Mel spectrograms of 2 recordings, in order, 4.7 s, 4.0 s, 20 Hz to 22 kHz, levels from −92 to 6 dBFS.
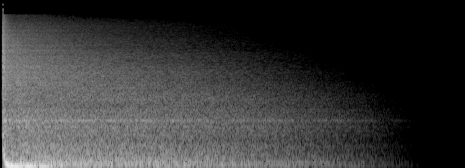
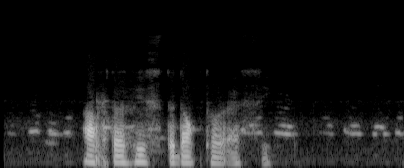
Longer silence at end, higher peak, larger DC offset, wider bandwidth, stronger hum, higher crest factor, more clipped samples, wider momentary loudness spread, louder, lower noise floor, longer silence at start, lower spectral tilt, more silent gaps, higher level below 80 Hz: first, 2.15 s vs 0 s; about the same, -2 dBFS vs -4 dBFS; neither; first, 14 kHz vs 4.9 kHz; neither; second, 18 dB vs 24 dB; neither; about the same, 25 LU vs 23 LU; first, -21 LUFS vs -25 LUFS; first, -70 dBFS vs -58 dBFS; second, 0 s vs 0.3 s; second, -5 dB/octave vs -12 dB/octave; neither; first, -20 dBFS vs -56 dBFS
